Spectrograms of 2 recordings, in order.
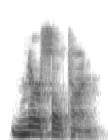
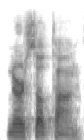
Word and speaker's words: Nur-Sultan: Is that how you pronounce, or Sultan? Nur-Sultan. Nur-Sultan.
